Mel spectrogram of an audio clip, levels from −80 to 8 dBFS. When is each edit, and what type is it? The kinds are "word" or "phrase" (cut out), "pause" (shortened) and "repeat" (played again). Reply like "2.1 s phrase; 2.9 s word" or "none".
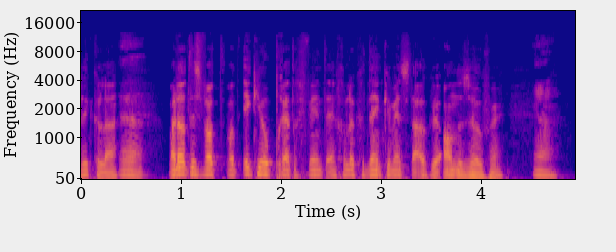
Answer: none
